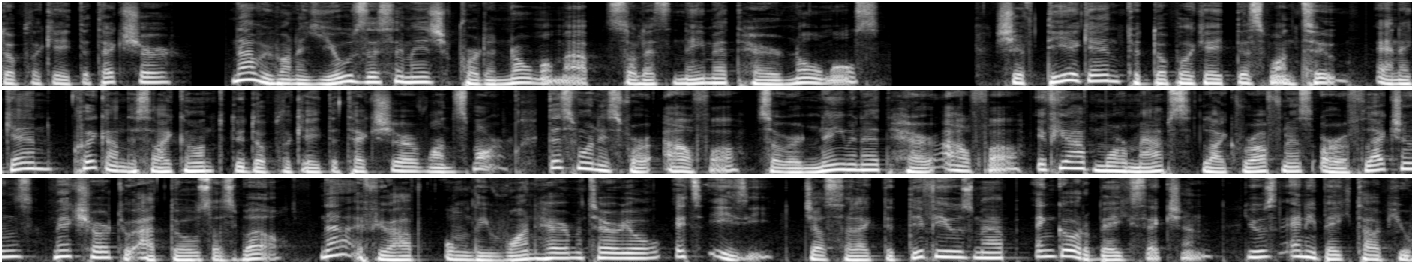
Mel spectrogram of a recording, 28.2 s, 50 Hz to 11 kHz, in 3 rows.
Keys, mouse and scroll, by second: 8.1 shift+d, 25.2 click, 25.9 middle click, 26.7-28.2 drag.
